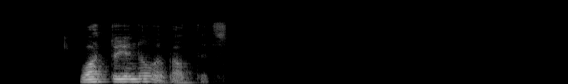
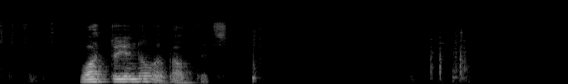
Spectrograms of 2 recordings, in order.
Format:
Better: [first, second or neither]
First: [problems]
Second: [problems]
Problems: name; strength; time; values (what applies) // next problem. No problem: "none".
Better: first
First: none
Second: noise reduction (neural mask model RNNoise)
